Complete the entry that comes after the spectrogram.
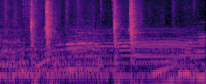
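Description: Minecraft cows moo in a game, several low, drawn-out calls overlapping one another over a couple of seconds, with a few faint clicks between them.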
